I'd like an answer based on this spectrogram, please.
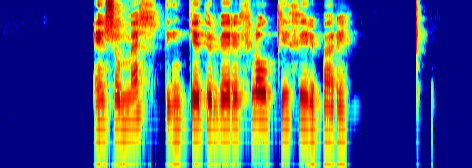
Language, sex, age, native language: Icelandic, female, 40-49, Icelandic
